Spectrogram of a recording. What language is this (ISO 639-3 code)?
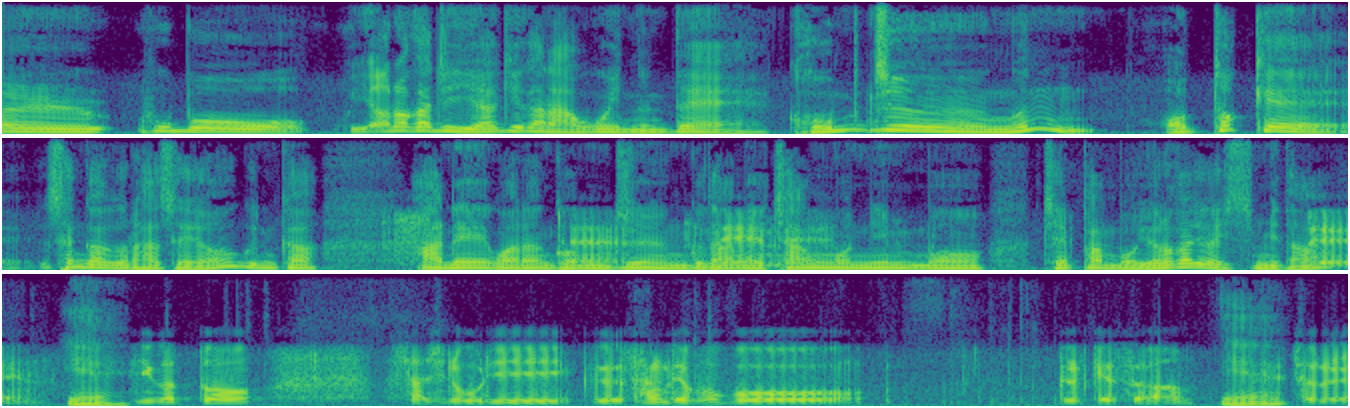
kor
